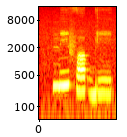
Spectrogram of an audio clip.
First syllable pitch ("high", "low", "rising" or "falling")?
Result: high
